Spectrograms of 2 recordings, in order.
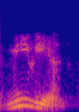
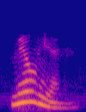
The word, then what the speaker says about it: million: 对，我们可是常常听了我们的老中啊，念这个字念 million。 – million 比较奇怪啊，注意发音，念个 million。 million。 – million。那么实际上呢是 mil，舌尖要抵上去哦，再放一个眼睛，就没有眼睛这样念吧。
